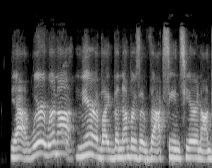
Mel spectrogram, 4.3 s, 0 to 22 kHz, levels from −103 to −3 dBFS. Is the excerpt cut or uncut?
uncut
